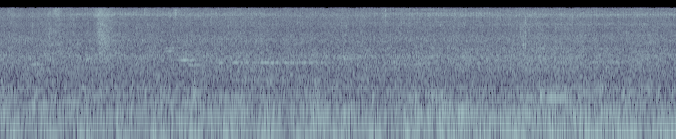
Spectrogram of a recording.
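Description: Restaurant and street ambience: a low rumble of traffic that swells and dips, with faint background music and distant chatter.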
